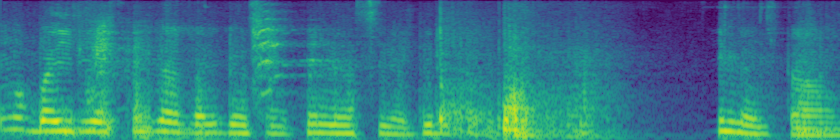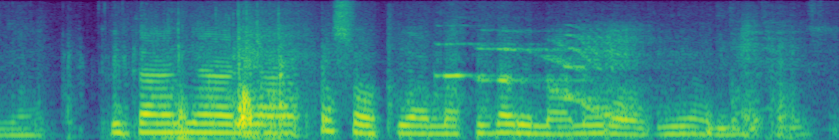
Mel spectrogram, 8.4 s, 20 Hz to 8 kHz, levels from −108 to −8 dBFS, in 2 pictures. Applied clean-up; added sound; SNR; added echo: neural mask model RNNoise.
